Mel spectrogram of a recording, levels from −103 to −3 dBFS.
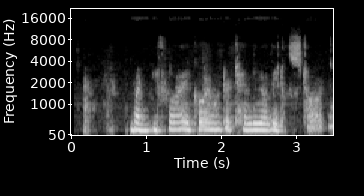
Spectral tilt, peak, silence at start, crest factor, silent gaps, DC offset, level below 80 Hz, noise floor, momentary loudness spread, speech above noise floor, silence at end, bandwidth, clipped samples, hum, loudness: -7.5 dB/octave; -6 dBFS; 0.15 s; 14 dB; none; under 0.1%; -62 dBFS; -50 dBFS; 13 LU; 30 dB; 0 s; 7.8 kHz; under 0.1%; none; -21 LUFS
